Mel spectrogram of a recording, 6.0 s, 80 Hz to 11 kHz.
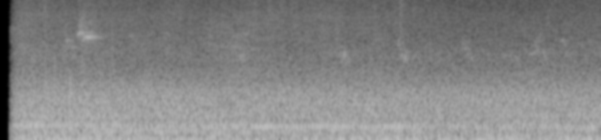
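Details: Bees swarming around a bougainvillea in a backyard, recorded close-up on 21 May 2010: a steady, dense humming drone with a faint low tone running throughout, over broad hissing background noise.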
